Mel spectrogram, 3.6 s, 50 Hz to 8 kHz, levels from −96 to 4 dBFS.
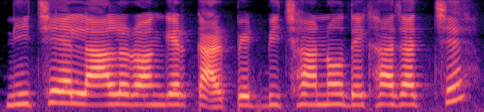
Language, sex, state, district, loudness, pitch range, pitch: Bengali, female, West Bengal, Alipurduar, -16 LUFS, 255-265 Hz, 260 Hz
